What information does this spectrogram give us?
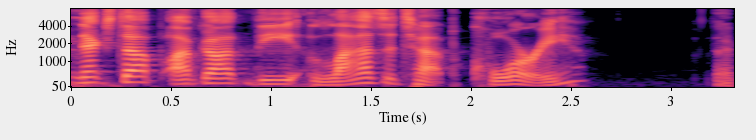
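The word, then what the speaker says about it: Lazotep Quarry: All right, next up, I've got the Lazatep Quarry. Did I pronounce that right?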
